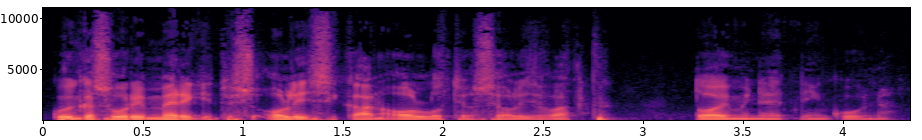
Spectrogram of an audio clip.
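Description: A man's voice: on the low side, darkish tone. A man preaching a sermon, reading quoted passages aloud and commenting on them earnestly. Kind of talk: sermon with read-aloud testimony.

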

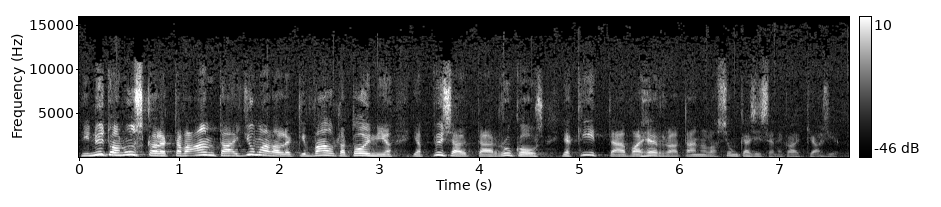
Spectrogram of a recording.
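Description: High-voiced preaching man. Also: lively intonation, hardly any pauses. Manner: earnest preaching with dramatic shifts between loud and hushed; acts out quoted prayers and commands. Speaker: pastor. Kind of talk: sermon.

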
